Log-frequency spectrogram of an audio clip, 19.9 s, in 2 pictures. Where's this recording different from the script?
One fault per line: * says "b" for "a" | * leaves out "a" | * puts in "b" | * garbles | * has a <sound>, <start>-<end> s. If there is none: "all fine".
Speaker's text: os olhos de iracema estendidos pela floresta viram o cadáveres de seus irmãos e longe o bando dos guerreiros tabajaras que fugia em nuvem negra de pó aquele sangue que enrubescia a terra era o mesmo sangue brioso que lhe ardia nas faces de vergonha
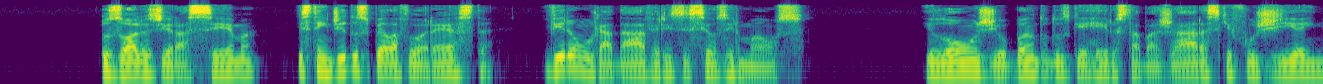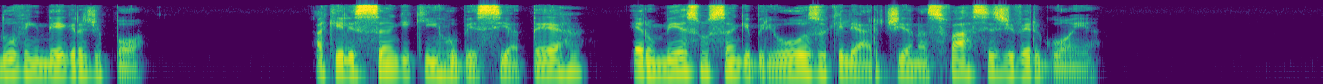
all fine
